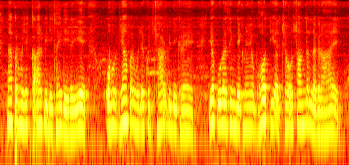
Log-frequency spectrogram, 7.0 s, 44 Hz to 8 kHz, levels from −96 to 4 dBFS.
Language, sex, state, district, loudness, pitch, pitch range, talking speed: Hindi, male, Jharkhand, Jamtara, -16 LUFS, 140 Hz, 130-155 Hz, 275 wpm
